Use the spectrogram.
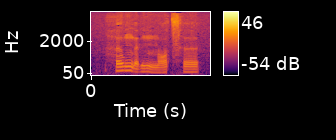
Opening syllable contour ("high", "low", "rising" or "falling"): high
